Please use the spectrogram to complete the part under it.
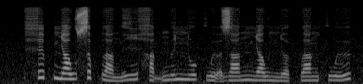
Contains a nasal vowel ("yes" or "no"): no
